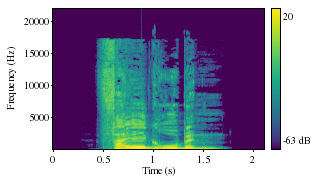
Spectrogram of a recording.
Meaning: plural of Fallgrube
- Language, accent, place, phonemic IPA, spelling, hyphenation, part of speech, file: German, Germany, Berlin, /ˈfalˌɡʀuːbn̩/, Fallgruben, Fall‧gru‧ben, noun, De-Fallgruben.ogg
